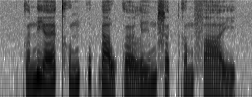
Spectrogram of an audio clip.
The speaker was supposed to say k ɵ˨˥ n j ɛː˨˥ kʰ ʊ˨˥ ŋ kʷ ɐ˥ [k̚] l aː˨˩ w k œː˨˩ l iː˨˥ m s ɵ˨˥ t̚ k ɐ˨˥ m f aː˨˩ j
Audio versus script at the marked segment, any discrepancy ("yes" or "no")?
no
